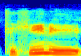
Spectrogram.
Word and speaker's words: tahina: So what hummus is really the marriage between chickpeas and tahina, as you would pronounce in Hebrew. But, tahini is just sesame seed paste.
